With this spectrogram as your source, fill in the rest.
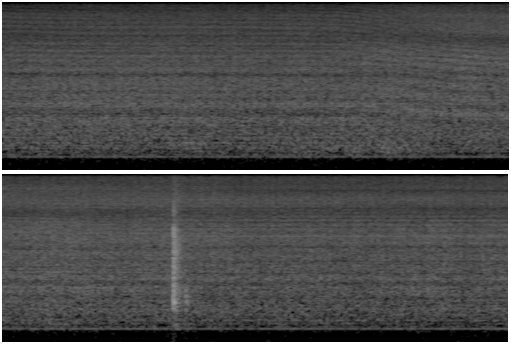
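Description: A small electric spark hisses and buzzes steadily.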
